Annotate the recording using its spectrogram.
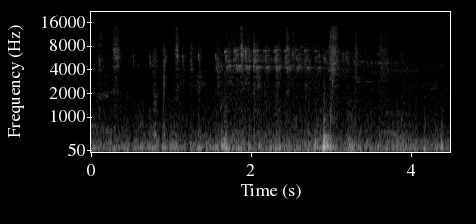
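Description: Faint bird chirps in the background, with a short low sound about three seconds in.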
